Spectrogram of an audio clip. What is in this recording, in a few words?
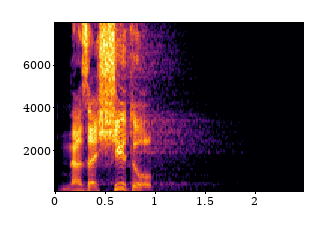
Announcer Russian Match Role Defend; paladins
